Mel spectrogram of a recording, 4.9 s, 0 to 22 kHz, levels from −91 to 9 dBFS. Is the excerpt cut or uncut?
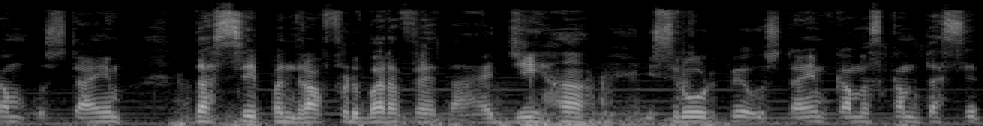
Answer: uncut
